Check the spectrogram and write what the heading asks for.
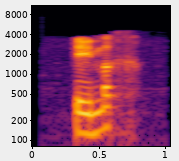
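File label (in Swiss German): "bemmer", alsace Haut-Rhin; vin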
